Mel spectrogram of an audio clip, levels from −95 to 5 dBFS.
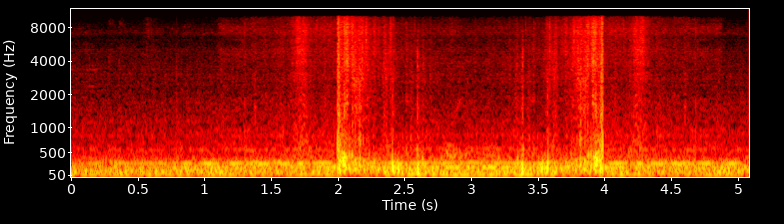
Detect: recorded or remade remade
